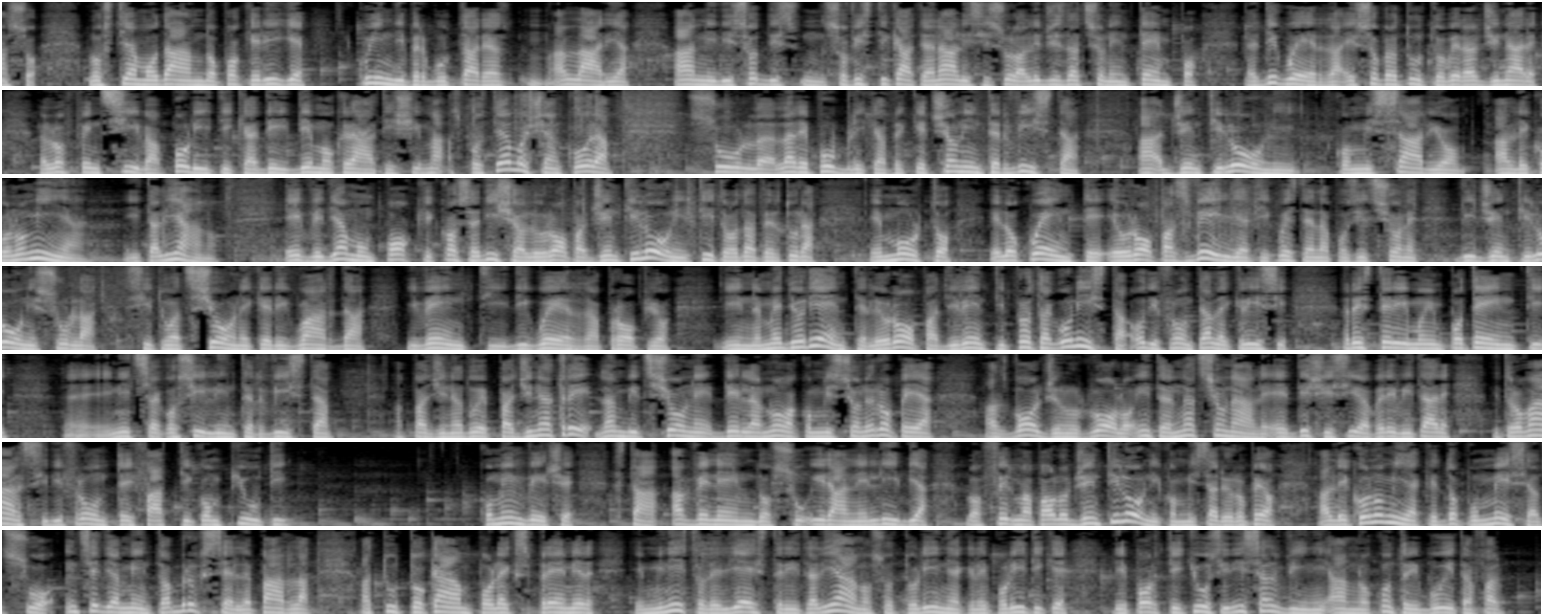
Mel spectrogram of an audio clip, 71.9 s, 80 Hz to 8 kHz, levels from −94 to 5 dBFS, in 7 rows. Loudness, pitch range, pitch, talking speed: -19 LUFS, 135-165 Hz, 145 Hz, 135 wpm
